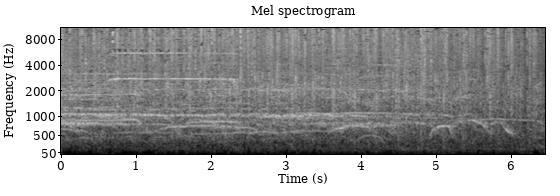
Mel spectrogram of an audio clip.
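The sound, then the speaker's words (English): Crowd applause and cheering as an audience votes for a team in a contest, a dense, steady roar of clapping with shouts and whoops running through the whole stretch. “let's hear you vote for Team Gasteyer and her partner Seth, who told us about Super Mario. Let's hear it.”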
